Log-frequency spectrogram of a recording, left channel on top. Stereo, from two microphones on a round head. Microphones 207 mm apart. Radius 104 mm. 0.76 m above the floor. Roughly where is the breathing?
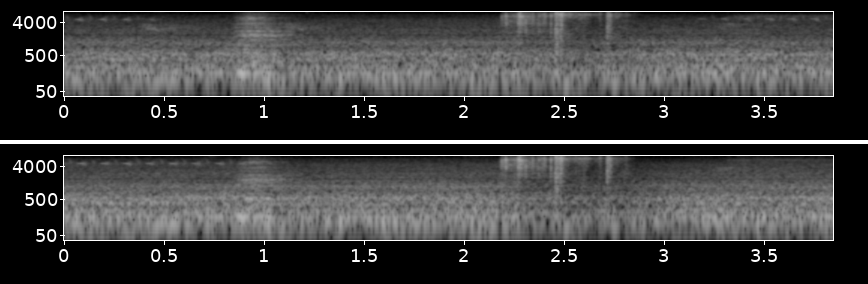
Left.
